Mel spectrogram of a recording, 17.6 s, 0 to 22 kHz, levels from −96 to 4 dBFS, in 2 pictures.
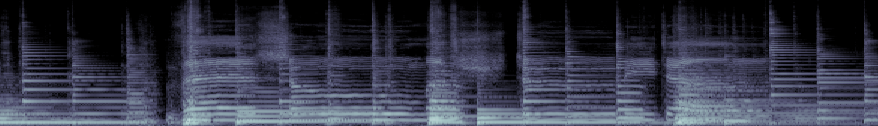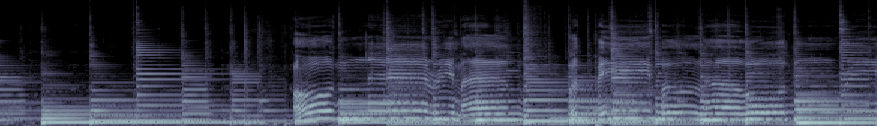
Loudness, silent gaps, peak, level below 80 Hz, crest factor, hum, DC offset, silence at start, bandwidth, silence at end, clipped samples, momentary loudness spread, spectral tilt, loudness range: -28 LUFS; none; -8 dBFS; -52 dBFS; 20 dB; none; under 0.1%; 0 s; 17.5 kHz; 0 s; under 0.1%; 12 LU; -7.5 dB/octave; 6 LU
